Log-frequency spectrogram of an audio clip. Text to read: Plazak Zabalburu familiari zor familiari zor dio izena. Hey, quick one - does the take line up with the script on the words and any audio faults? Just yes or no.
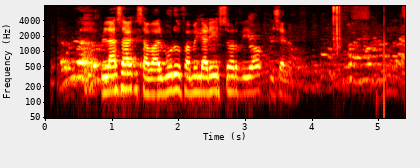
no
